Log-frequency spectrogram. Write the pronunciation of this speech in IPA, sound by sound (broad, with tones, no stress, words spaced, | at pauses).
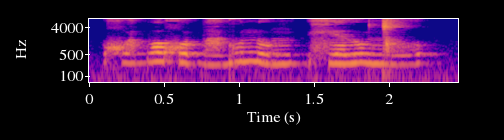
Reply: χʷa̤˧bɔ˥˧χʷɛ˩˧ ba̤˩˧ɡu˥nʊ˩˧ŋ | xʲɛ˩˧ðu˧˩ŋ͡ǀo̤˧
